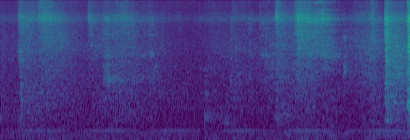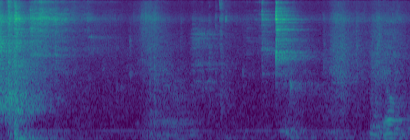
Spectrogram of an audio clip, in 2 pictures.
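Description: Faint steady hum in a quiet hall, broken by one sharp knock about four seconds in, the loudest sound, and a shorter click near the end.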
